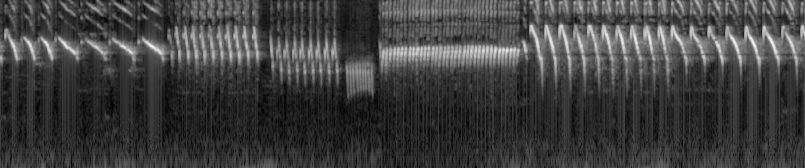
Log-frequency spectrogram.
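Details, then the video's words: Long-breathed canary song meant to teach young birds to sing: varied high tours of rapid repeated sweeps, a short low buzzy note, a sustained high whistle, then a fast series of bright descending chirps. "KENARI GACOR NEMBAK TAJAM , DURASI PANJANG SATU NAFAS || CUIT CUIT MASTERAN KENARI PAUD AGAR BUNYI"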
